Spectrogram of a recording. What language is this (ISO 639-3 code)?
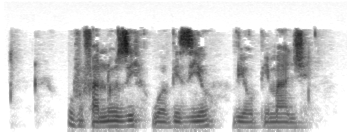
swa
